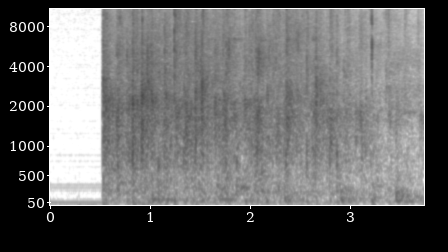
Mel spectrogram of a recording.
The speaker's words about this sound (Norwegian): Jeg tolker den nølende applausen som trang til å få se mer.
